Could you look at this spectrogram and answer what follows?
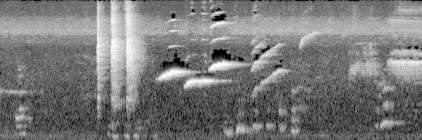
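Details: Magpie-robin heard mimicking speech, "Pak Jokowi": three sharp broadband clicks, then clear rising whistles and slurs over low chattering syllables, ending in a steady high whistle.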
